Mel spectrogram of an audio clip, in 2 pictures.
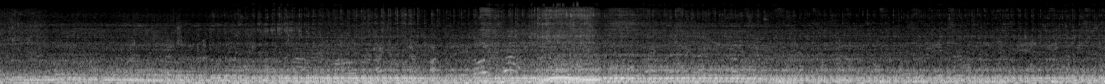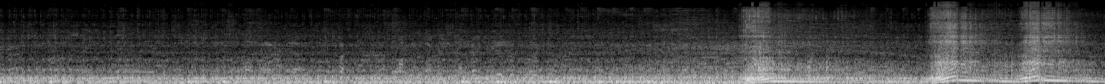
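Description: A March 79B race car at the Simola hillclimb is heard as a sustained engine drone, with a few distinct revving sweeps and passing surges toward the end, moderately loud with some distance.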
